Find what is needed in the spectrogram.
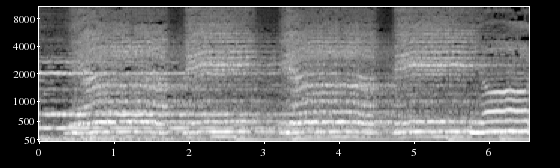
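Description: Arabic devotional chant (a sung supplication) as closing music: a vocal line drawn out in four long phrases with short breaths between, over a steady low bed.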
